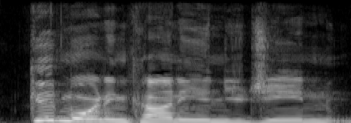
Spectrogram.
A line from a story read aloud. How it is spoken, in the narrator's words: Wooten exclaimed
